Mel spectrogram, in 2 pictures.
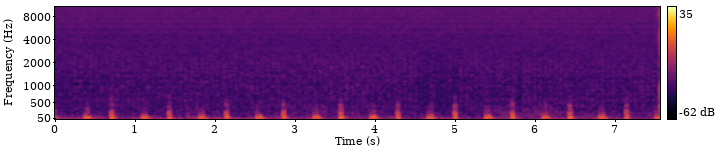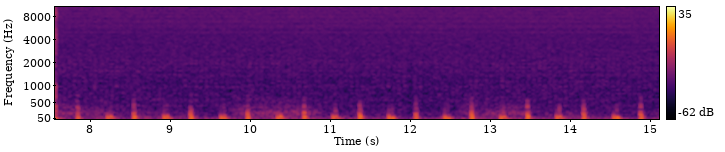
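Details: Male heart on ultrasound, 4-chamber view: steady, regular low thumping heartbeat about 85 beats a minute over a faint hum; normal heart rhythm.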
